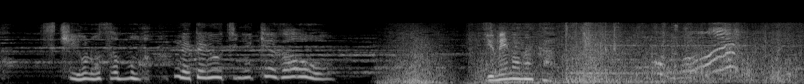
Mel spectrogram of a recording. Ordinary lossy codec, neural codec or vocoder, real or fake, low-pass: AAC, 48 kbps; vocoder, 44.1 kHz, 80 mel bands, Vocos; fake; 7.2 kHz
